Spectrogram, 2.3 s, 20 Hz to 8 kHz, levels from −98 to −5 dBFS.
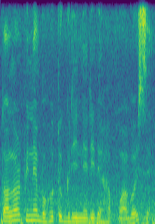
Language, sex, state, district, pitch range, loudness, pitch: Assamese, male, Assam, Kamrup Metropolitan, 130-165 Hz, -17 LUFS, 135 Hz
